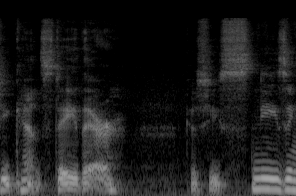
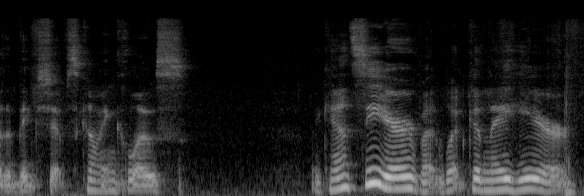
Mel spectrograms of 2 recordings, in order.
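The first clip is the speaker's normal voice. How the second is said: plain reading voice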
